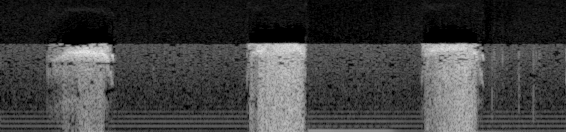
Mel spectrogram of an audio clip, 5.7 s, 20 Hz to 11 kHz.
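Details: Competing for a 3 am prey delivery, Barn owl chicks in a California nest cavity give three loud, coarse hissing screeches, roughly two seconds apart, with a faint low rumble and hum between them.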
